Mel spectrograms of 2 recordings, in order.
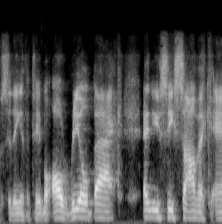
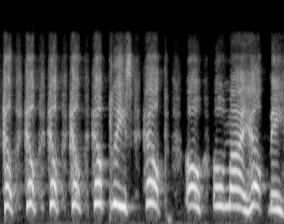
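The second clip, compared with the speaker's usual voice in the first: frantic, very high, panicked screaming cries; 4 dB louder than usual. Voicing a person who bursts into the room: panicked screaming for help. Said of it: "bursts in and starts screaming".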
